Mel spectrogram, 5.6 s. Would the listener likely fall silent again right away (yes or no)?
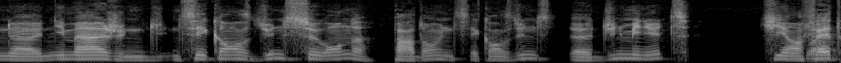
yes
